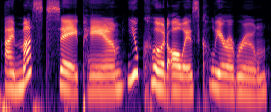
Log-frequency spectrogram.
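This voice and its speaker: A woman's voice: mid-range voice, slow pace, sharp tone, clear, resonant tone, no room sound, clean studio sound. A young woman acting in an audio drama as a sarcastic, defiant daughter back home with her family, dryly exasperated.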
